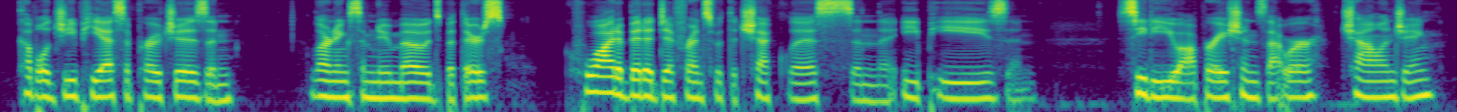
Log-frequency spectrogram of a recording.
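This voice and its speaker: A woman with an American accent speaks at a moderate pace in a very deep, low voice. Her intonation is flat and monotone, and the sound is dry and close with no echo. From US South, North Carolina. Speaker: Coast Guard pilot. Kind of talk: casual interview.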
